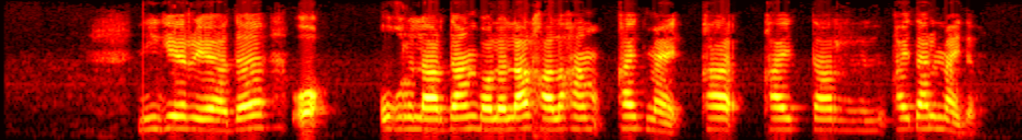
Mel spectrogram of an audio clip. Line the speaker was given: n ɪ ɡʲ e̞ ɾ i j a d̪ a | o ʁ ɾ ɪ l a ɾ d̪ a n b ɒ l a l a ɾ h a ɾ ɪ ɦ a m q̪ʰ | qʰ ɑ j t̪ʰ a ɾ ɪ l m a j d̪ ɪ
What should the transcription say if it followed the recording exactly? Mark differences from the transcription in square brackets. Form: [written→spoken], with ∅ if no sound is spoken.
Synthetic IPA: n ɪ ɡʲ e̞ ɾ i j a d̪ a | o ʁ ɾ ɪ l a ɾ d̪ a n b ɒ l a l a ɾ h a [ɾ→l] ɪ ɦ a m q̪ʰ | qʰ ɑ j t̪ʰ a ɾ ɪ l m a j d̪ ɪ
